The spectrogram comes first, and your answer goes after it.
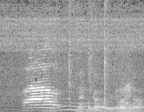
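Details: Orange father cat quarrelling with another cat indoors, harmless: a rising then falling meow followed by a low drawn-out growling moan, with a woman calling the cat and urging them to stop.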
